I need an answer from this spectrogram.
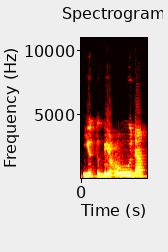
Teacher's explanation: لا یتبعون، عین کو عین واو پیش او، 1 الف کے برابر او پڑھا، اور عین کو حلق سے پڑھنا ہے. یتبعون، 3 الف کے برابر مدہ کو کھینچا.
